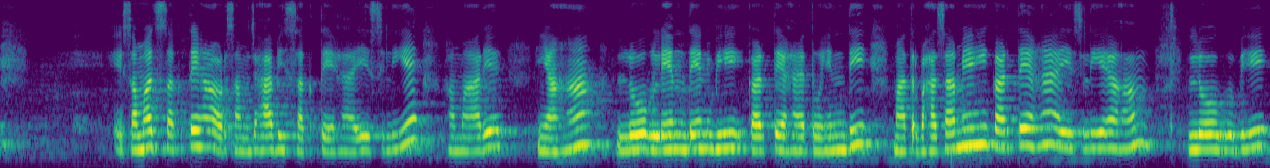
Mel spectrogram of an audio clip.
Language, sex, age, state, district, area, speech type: Hindi, female, 30-45, Bihar, Samastipur, rural, spontaneous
